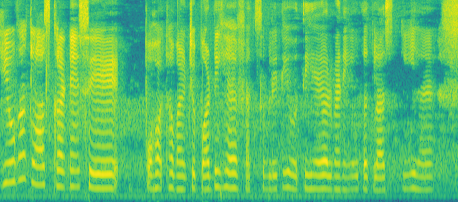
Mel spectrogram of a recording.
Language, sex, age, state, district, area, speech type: Urdu, female, 30-45, Uttar Pradesh, Gautam Buddha Nagar, urban, spontaneous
